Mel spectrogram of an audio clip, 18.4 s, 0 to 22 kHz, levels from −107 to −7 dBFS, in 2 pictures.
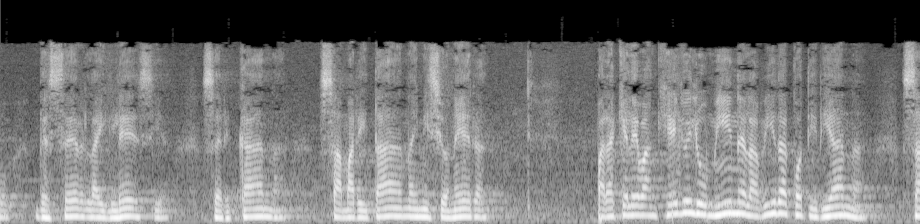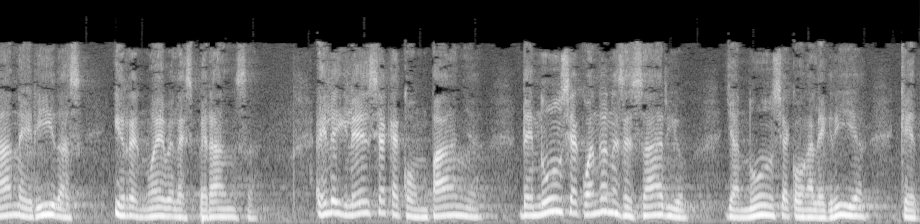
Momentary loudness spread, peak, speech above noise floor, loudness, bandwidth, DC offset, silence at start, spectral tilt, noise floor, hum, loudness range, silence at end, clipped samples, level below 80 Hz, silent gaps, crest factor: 13 LU; -2 dBFS; 24 dB; -15 LUFS; 10.5 kHz; under 0.1%; 0 s; -5.5 dB/octave; -38 dBFS; none; 2 LU; 0 s; under 0.1%; -44 dBFS; none; 12 dB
